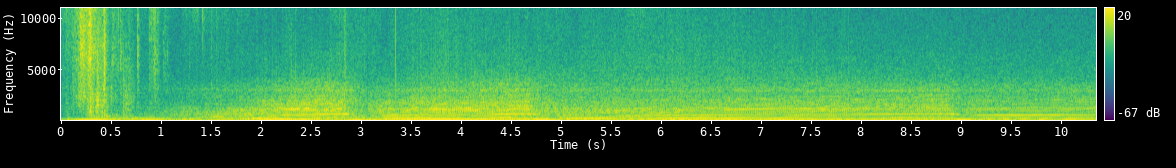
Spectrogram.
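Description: The 2015 BMW 435xi's turbocharged straight-six, heard from inside the cabin, accelerating hard through the gears. The engine note climbs, falls back at each of three upshifts about 3, 5 and 9 seconds in, then runs steady. It opens with a short noisy burst.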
